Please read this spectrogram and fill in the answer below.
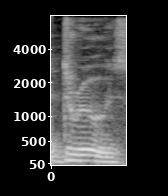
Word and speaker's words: Druze: They're called the Druze. Okay, it rhymes with Jews, but they're Arabs.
